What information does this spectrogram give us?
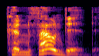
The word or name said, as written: confounded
